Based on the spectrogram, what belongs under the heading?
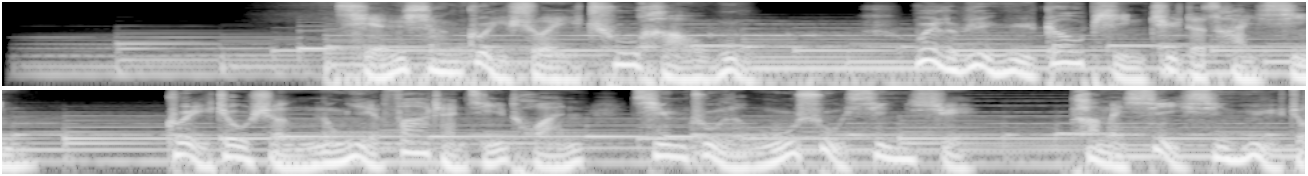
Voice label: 男 品牌宣传; 贵州菜心

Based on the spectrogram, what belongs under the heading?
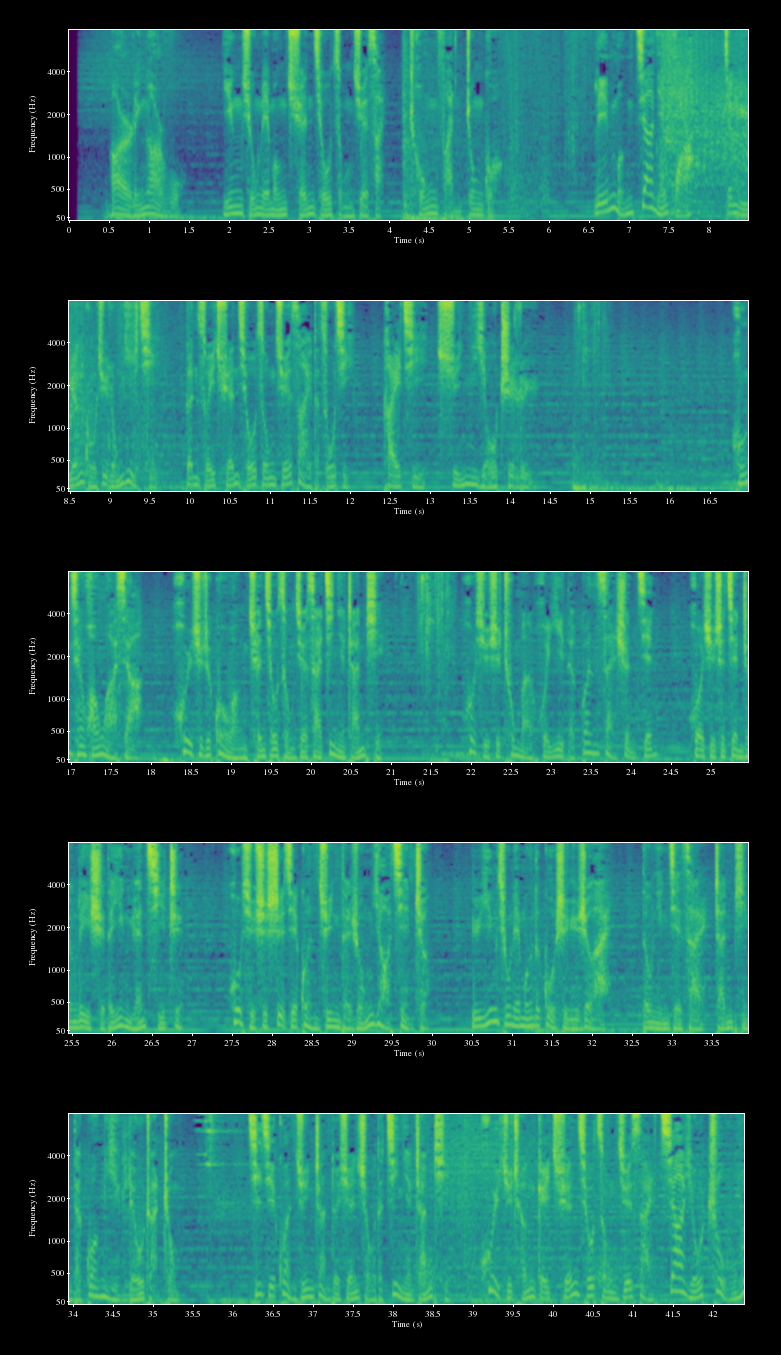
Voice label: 男 宣传; 英雄联盟

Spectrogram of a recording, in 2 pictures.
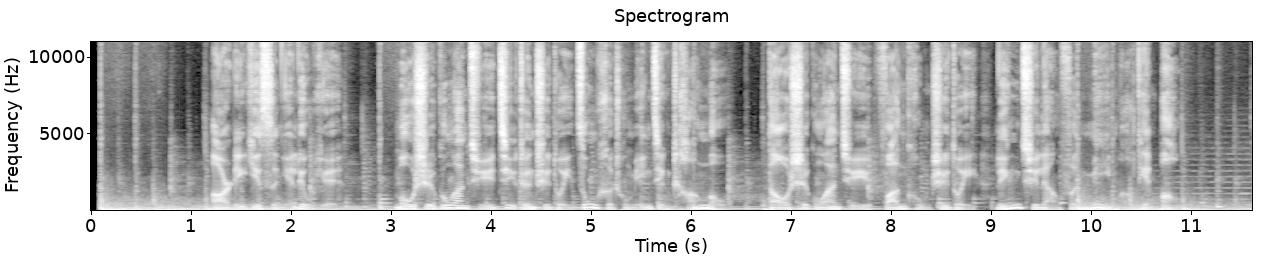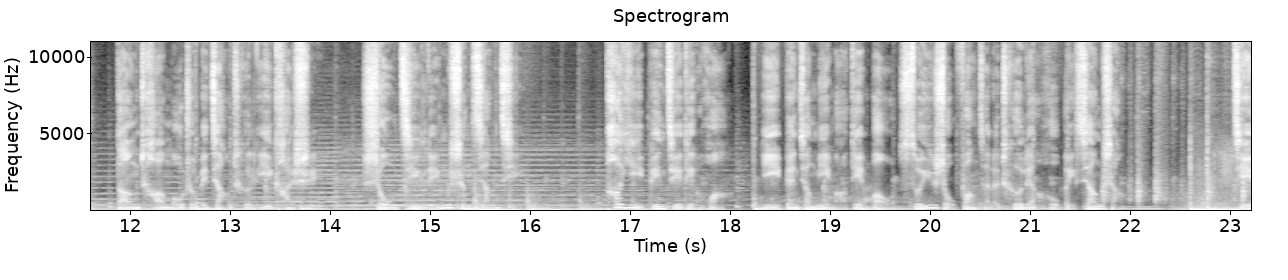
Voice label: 男 专题 警示教育

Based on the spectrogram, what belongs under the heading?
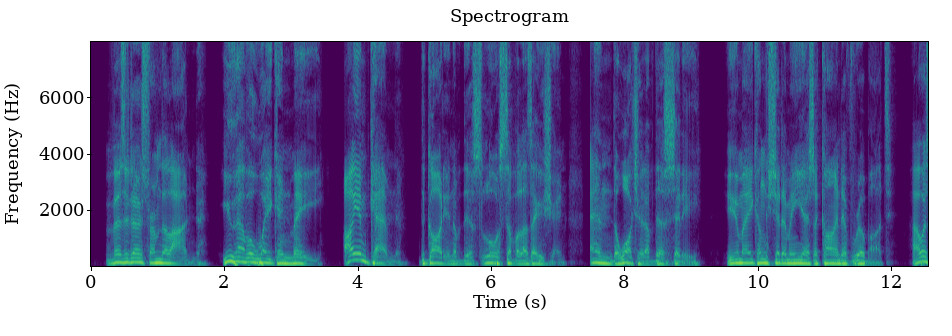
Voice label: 男 英文角色; 失落的海底成-肯

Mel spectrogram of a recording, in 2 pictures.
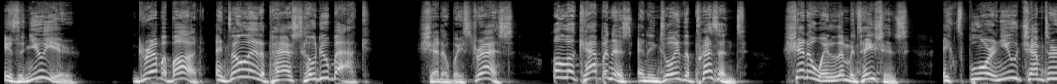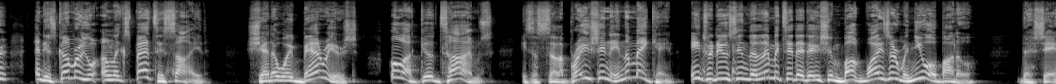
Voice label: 男 英文 广告 活力; 百威广告

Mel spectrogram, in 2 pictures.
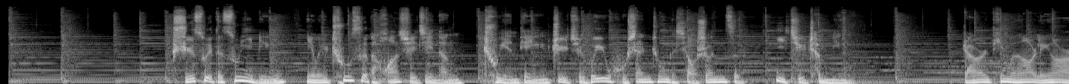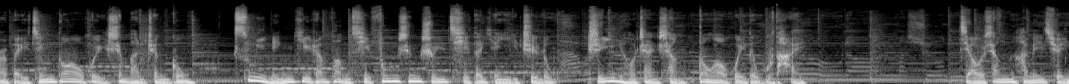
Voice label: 男, 人物纪录片

